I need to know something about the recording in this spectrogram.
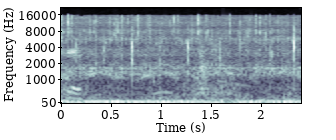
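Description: Steady low hum of the boat's engine under faint, distant voices of other anglers, with scattered light ticks.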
